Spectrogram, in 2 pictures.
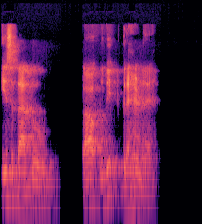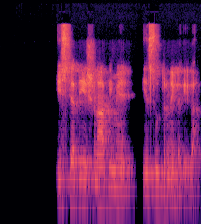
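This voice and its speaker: A man's voice: medium pitch, lively intonation, slow pace, pauses often, roomy sound, rough recording. A man teaching Sanskrit grammar, reciting rules and then explaining them in a classroom lecture.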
